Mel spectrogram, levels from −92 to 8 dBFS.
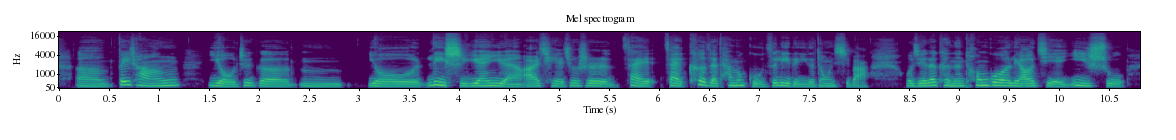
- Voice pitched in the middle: Yes, medium, 170 Hz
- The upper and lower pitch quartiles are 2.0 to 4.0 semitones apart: Yes, average, 3.4 semitones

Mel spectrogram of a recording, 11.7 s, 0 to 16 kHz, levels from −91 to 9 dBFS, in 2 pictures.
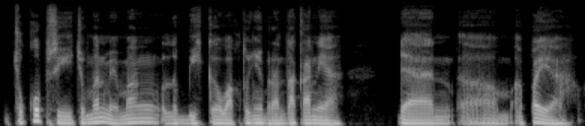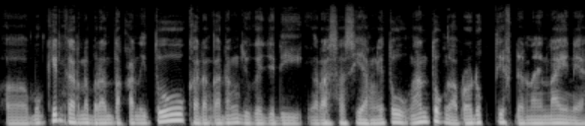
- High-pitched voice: No, very low, 95 Hz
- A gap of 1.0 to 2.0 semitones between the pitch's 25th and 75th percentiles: No, average, 2.7 semitones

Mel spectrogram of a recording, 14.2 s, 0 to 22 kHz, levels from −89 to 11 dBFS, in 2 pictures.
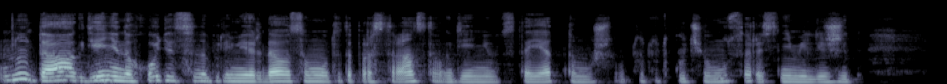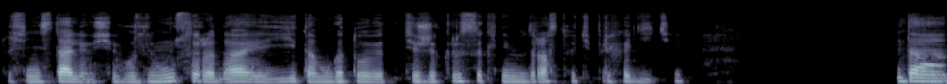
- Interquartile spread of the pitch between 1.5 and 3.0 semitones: Yes, narrow, 2.5 semitones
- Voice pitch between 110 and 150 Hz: Yes, medium, 140 Hz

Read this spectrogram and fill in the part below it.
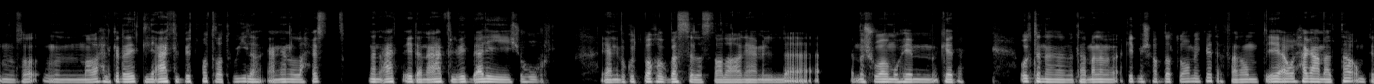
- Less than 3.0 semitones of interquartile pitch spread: Yes, narrow, 2.5 semitones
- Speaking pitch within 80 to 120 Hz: Yes, low, 115 Hz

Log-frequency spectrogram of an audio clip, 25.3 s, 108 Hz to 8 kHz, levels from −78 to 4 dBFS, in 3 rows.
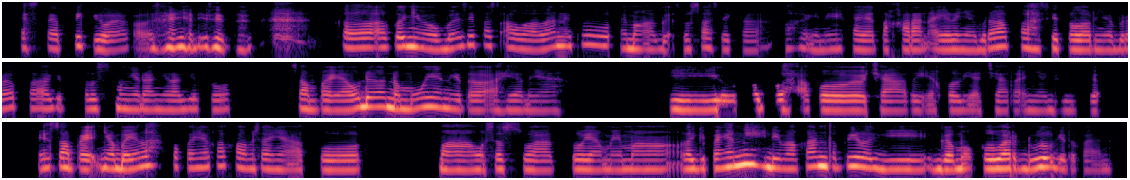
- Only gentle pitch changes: Yes, narrow, 2.3 semitones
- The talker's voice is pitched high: Yes, high, 220 Hz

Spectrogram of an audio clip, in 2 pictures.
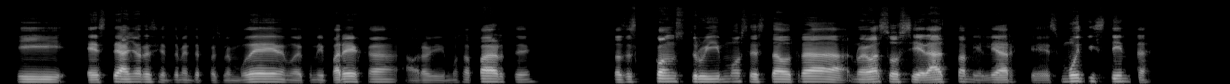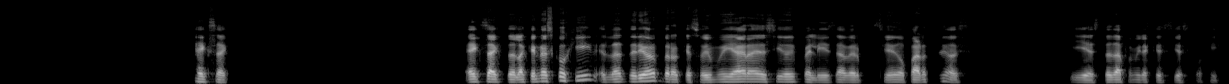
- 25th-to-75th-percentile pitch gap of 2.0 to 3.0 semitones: Yes, narrow, 2.6 semitones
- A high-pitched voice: No, low, 120 Hz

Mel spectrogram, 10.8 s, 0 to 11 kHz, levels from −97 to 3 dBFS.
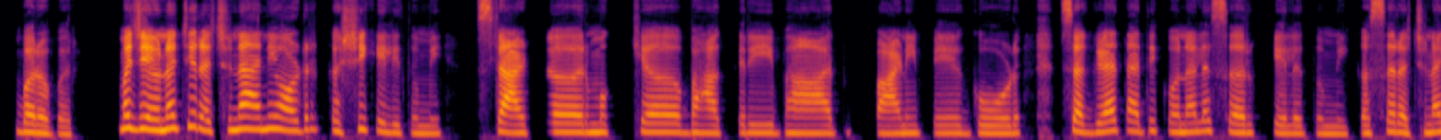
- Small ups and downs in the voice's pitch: No, average, 3.7 semitones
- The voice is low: No, high, 200 Hz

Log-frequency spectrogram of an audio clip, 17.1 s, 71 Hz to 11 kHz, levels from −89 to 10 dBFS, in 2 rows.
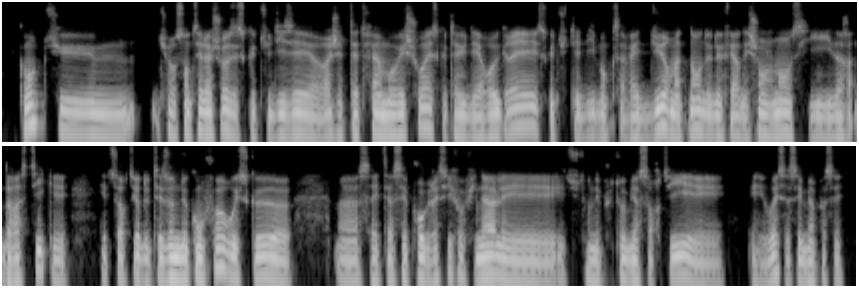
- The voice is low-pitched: Yes, very low, 95 Hz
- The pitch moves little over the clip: Yes, narrow, 2.2 semitones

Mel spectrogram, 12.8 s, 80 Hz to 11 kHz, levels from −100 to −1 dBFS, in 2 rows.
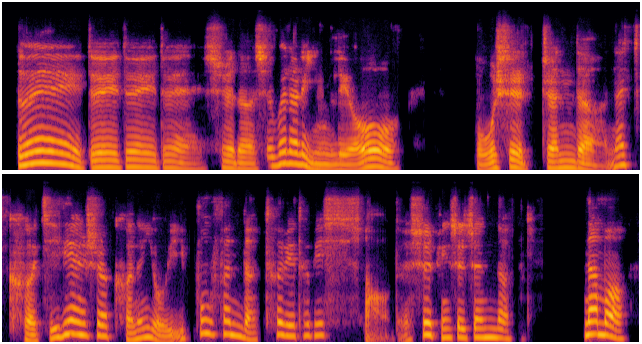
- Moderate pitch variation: No, wide, 8.7 semitones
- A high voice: No, medium, 155 Hz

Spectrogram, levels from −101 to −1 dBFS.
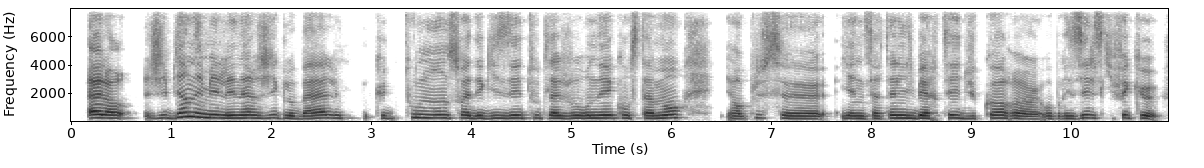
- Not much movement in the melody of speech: Yes, narrow, 1.9 semitones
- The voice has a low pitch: No, high, 205 Hz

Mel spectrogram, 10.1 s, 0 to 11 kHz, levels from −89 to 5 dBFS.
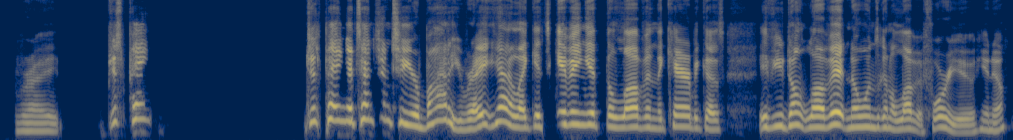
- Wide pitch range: Yes, wide, 6.2 semitones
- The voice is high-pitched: Yes, high, 220 Hz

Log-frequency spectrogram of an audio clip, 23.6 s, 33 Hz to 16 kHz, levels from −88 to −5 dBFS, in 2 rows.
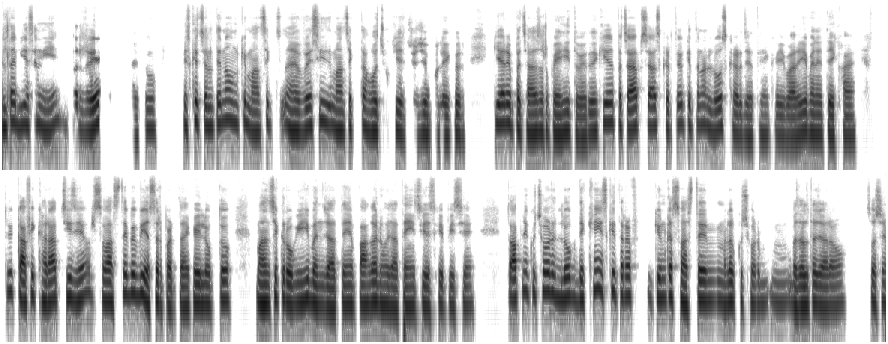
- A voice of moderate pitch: Yes, medium, 145 Hz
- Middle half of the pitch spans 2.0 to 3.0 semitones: No, average, 4.5 semitones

